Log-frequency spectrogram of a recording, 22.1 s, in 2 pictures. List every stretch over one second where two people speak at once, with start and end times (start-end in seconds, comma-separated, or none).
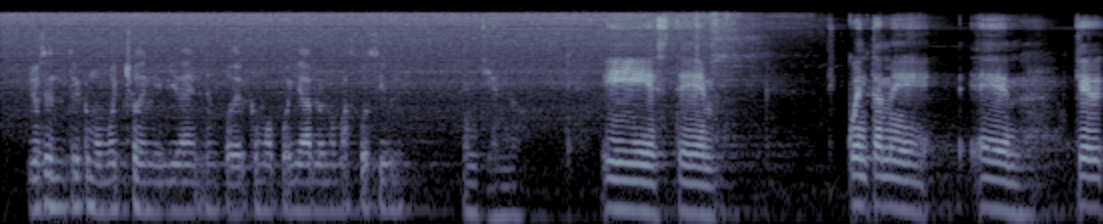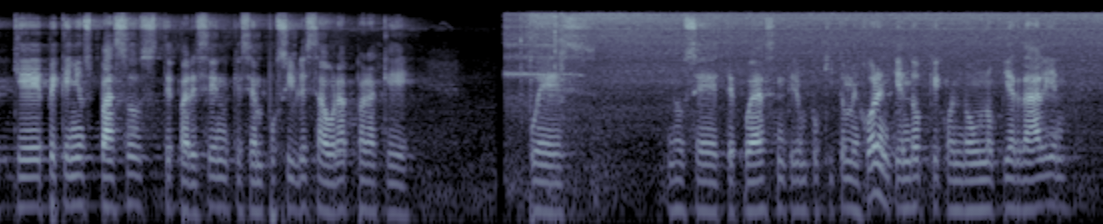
none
